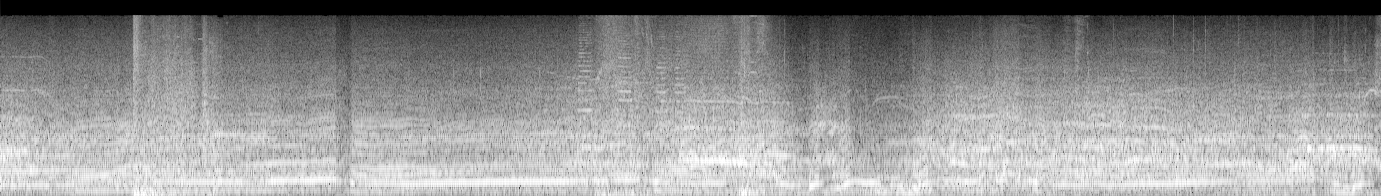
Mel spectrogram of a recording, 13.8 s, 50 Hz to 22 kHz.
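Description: A sports car drifting around a town square circuit in the Forza Horizon 2 racing game, its engine revving loudly with rising and falling pitch and intermittent tire squeal, continuous and close with no speech.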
